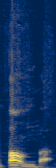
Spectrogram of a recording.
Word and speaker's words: bomb: OK，接下来呢，一个单词叫做 bomb，bomb，b o m b，这个 b 啊在这里面不发音，所以啊不要读成 bomb 啊。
